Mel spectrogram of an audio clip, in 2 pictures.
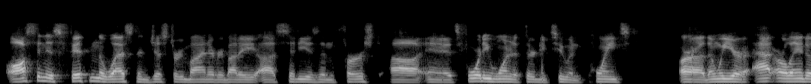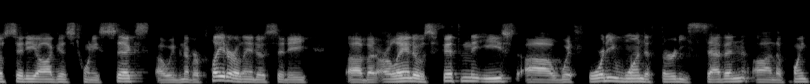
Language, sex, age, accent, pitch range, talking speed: English, male, 20-39, American, 110-135 Hz, 205 wpm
